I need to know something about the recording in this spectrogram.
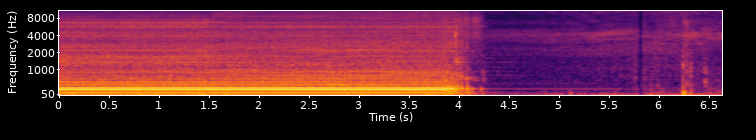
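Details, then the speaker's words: Air compressor after rebuild, previously building no pressure and running non-stop: steady, even pumping hum with a firm low drone, reaching 75 psi and getting hot, then shutting off; compressor pumping normally after repair. "hey there we go we're registering uh 75 pounds right now so it is working getting hot already sounds good"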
